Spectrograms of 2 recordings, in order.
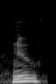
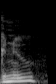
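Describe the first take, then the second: First: The word begins with an N sound. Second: The word begins with a hard G sound. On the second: "Is it G N U?"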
